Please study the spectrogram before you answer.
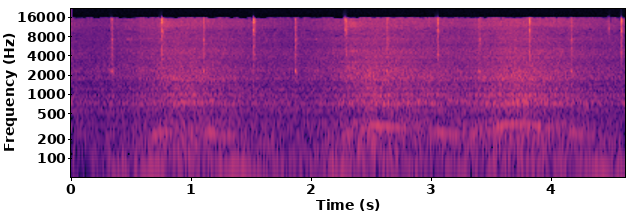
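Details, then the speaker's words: Mitsubishi Adventure gasoline engine, before Xado engine treatment: revs rise and fall lazily with a dull flat note, slow on throttle; engine only picks up at 2,000 rpm instead of 750–800, slight compression leak suspected, low power and throttle delay. "Ibig sabihin singaw siya ng kaunti. Nasa 2,000 RPM bago magalit yung makina. Dapat niyan magalit siya ng mga 750 to 800 galit na yung makina."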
